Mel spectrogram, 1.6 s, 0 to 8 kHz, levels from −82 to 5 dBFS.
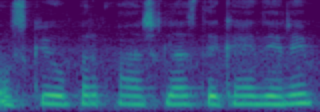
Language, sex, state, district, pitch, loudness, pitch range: Hindi, female, Bihar, Darbhanga, 225 Hz, -30 LUFS, 220-230 Hz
